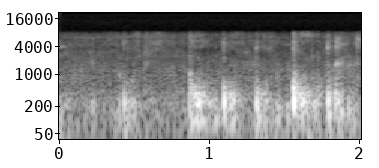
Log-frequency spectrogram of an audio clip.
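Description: Stylus pen tapping and scratching on a tablet surface while handwriting, an irregular run of short taps starting about half a second in.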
